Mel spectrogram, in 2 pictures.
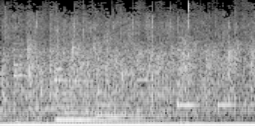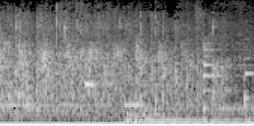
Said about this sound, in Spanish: ¿Cuántos dicen amén? Aplaudan al Señor ahora.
